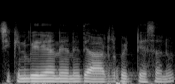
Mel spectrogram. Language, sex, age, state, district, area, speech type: Telugu, male, 30-45, Andhra Pradesh, West Godavari, rural, spontaneous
